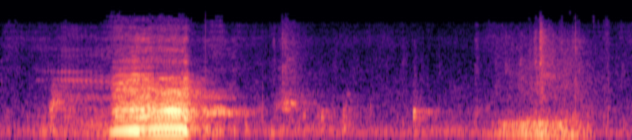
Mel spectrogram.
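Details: Cattle in a traditional English cattle yard on a winter's afternoon, calves separated from their mothers; one loud, drawn-out harmonic moo rising then falling over about a second, followed by quieter shuffling and a softer low lowing near the end.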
